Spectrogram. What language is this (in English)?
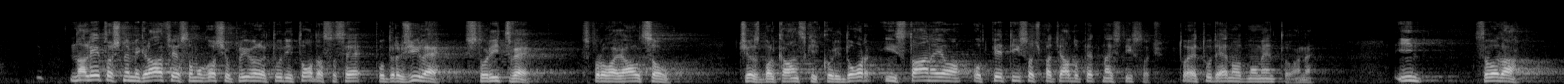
Slovenian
